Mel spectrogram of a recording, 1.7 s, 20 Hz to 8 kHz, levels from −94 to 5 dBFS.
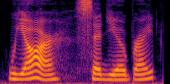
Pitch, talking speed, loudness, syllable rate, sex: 190 Hz, 140 wpm, -17 LUFS, 4.4 syllables/s, female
